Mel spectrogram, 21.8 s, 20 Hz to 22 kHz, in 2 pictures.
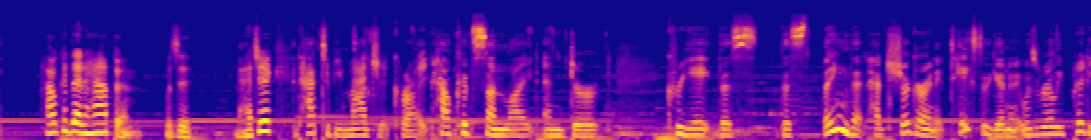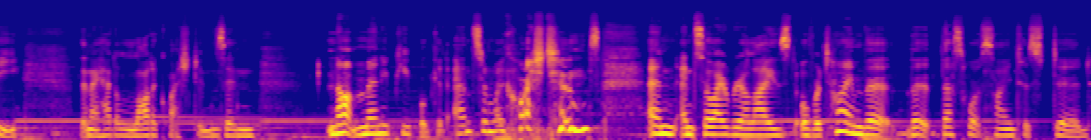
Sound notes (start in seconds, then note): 17.3 laughs; 20.8 music fades out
